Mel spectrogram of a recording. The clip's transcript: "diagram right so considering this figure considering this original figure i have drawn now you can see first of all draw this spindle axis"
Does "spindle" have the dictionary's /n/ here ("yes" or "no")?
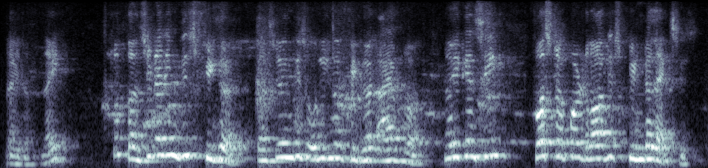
yes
